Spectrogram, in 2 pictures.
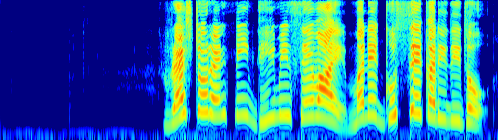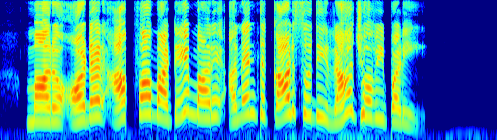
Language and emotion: Gujarati, angry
